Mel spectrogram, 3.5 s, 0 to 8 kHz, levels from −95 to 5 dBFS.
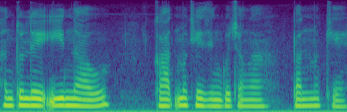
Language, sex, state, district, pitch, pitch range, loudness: Wancho, female, Arunachal Pradesh, Longding, 180 Hz, 170-185 Hz, -14 LUFS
